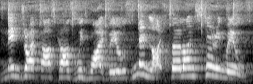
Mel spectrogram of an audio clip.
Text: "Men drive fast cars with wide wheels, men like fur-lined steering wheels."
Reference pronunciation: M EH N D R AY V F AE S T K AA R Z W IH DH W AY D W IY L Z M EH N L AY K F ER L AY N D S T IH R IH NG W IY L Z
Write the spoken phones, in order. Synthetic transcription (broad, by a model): M EH N D R AY V P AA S K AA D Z W IH DH W AY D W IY L Z M EH N L AY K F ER L AY N S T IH R IH NG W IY L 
